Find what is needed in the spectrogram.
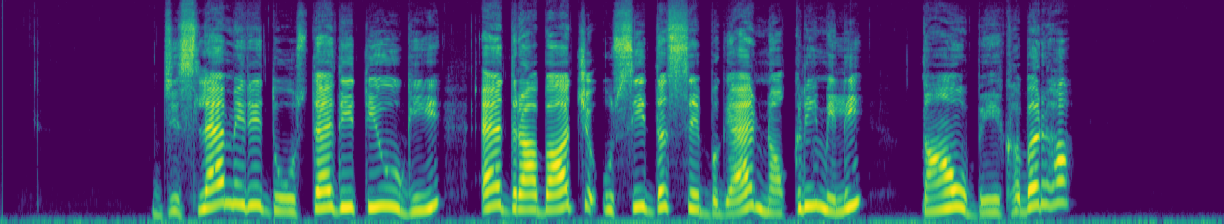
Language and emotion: Dogri, surprised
